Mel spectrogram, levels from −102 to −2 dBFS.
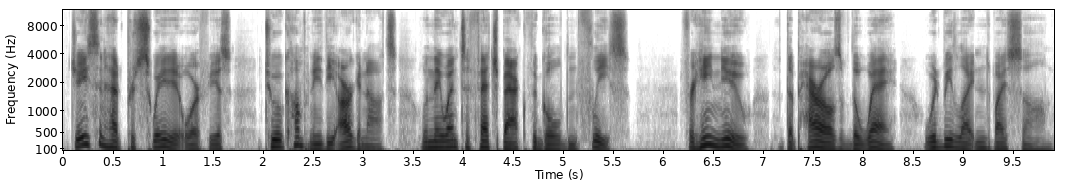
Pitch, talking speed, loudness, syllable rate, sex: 120 Hz, 190 wpm, -20 LUFS, 5.5 syllables/s, male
